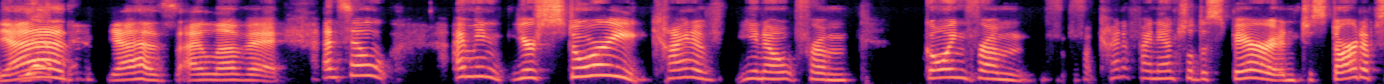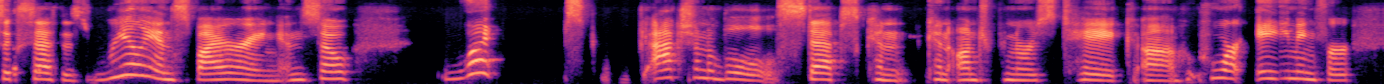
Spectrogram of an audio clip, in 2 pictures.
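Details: Adult woman speaking; normal speech.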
